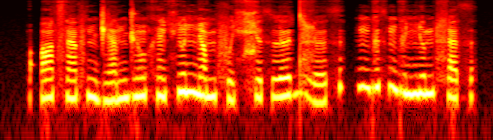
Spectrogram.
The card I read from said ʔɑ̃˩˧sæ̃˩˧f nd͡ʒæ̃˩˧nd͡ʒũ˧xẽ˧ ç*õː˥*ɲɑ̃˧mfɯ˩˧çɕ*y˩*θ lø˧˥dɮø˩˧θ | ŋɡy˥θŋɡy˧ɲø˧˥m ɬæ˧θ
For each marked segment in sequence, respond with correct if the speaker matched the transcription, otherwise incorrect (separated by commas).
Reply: incorrect, incorrect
